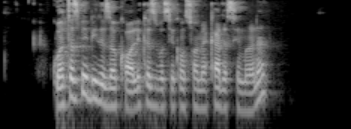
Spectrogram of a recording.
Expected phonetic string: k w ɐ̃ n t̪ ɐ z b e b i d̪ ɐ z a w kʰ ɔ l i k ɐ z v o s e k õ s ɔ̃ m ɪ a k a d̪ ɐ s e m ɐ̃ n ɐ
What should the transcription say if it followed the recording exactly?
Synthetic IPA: k w ɐ̃ n t̪ ɐ z b e b i d̪ ɐ z a w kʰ ɔ l i k ɐ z v o s e k õ s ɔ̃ m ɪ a k a d̪ ɐ s e m ɐ̃ n ɐ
